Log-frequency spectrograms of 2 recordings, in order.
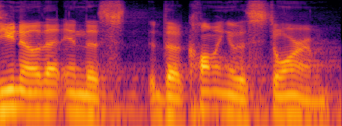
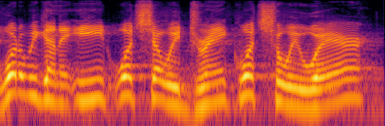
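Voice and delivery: high, loud fretting questions; anxious questioning; 10 semitones higher, 7 dB louder than usual. Acted. Preacher quoting the anxious worriers, high-pitched fretting. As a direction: fret aloud, pitched high. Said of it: "don't be anxious, saying".

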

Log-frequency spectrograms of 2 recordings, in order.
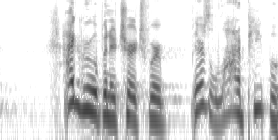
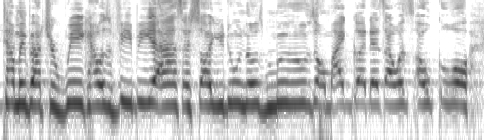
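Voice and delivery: gushing teacher; 6 semitones higher than usual. Retold or imitated. Teacher gushing to his kids.

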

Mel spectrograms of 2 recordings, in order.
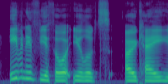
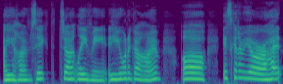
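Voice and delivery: higher-pitched, mildly panicky retelling; a touch of panic, getting louder; mock freaking out; 5 semitones higher, 4 dB louder than usual. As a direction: imitate a partner starting to freak out. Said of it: "he starts freaking out".

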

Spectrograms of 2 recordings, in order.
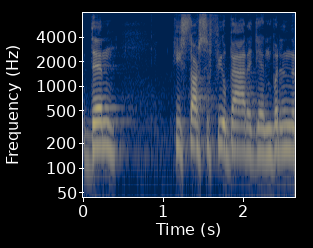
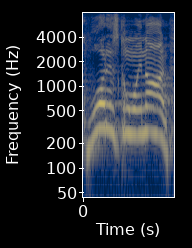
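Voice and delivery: loud, high, drawn-out question; exasperated cry; 7 semitones higher, 9 dB louder, slower than usual. Retold or imitated. Preacher questioning God over the sick boy, exasperated cry. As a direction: raise the voice and stretch each word. Retold bewildered cry during crisis.

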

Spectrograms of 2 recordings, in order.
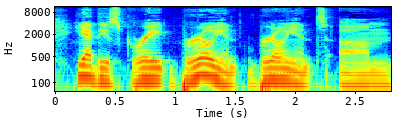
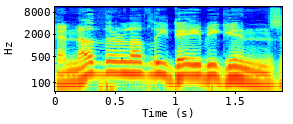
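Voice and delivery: Vincent Price voice; 5 semitones higher, 3 dB louder than usual. Retold or imitated. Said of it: "So he'd be like".

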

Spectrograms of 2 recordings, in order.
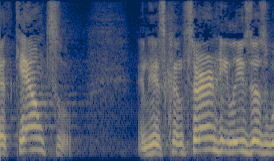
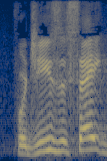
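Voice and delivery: ordinary delivery

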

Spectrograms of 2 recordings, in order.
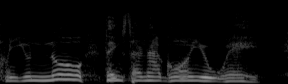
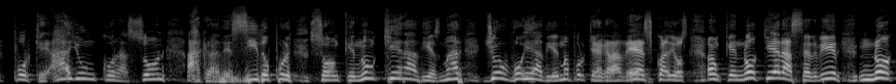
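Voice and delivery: loud, driving sermon delivery; preaching at full force; 6 semitones higher, 12 dB louder than usual. Acted. Pastor rousing the congregation about gratitude, loud preaching. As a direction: preach it to the back row.

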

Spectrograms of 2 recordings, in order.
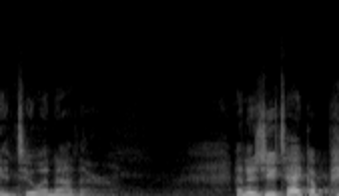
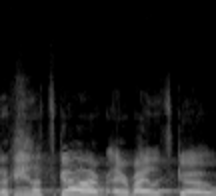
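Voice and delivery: exasperated rallying call; 10 dB louder, faster than usual. Retold or imitated. Fed-up runner getting the girls moving, mock exasperated. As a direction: round up the group, loudly and briskly. Retold rallying, annoyed by friends.

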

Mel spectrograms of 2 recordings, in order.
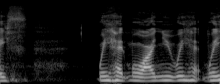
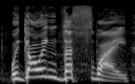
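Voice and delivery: louder, higher, slow and firm; mad; 6 semitones higher, 5 dB louder, slower than usual. Retold or imitated. Angry woman at the wheel refusing her friends' directions, firm and loud. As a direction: plant each word, no arguing. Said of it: "And I'm just mad".

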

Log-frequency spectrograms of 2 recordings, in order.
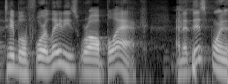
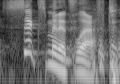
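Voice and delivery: slow, louder mock announcement; countdown announcement; 3 semitones higher, 5 dB louder, slower than usual. Comic bombing, reading his watch aloud, announcing. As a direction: call out the time, drawn out. Retold countdown during bombed set.

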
